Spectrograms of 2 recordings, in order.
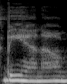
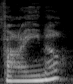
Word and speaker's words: Vienna: Vienna sausages are gone yes I know it's Vienna but around here it's pronounced fine and it sounds weird to say it any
